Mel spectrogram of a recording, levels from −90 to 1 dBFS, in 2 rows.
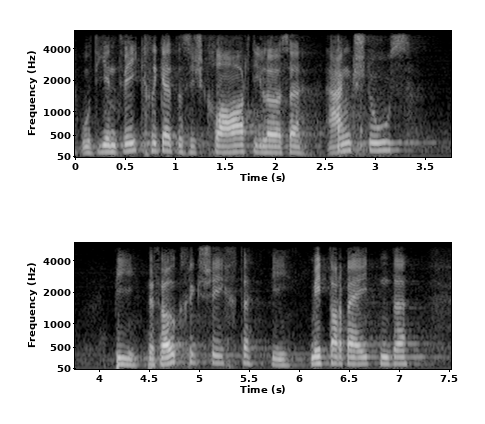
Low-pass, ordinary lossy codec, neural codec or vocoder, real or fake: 5.4 kHz; Opus, 64 kbps; none; real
